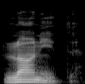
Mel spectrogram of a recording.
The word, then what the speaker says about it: learned: learning이라는 학식의 형용사형 learned. 이때에는 learned 하지 말고 learned 이렇게 발음합니다. 그냥 learned라고 발음하면 그것은 learn이라는 동사의 과거분사로 사용될 때의 발음입니다.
